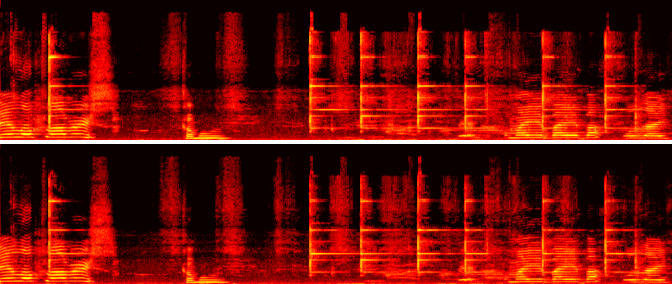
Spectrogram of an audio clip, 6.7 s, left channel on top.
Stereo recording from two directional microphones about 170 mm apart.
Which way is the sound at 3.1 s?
30° left (ahead or behind).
